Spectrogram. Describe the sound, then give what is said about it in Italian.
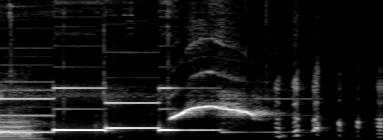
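A short electronic theme jingle: sustained synth notes stepping through a simple melody, a sliding whistle-like swoop, then a run of quick choppy, giggle-like pulses to close. “Quindi io direi di andare con la nostra meravigliosa sigla del confessionale senza scopo di colpa.”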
